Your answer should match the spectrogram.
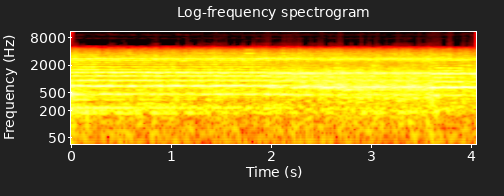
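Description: A Quran reciter's voice holding one long melodic note in chanted Quranic recitation (tajwid), shifting slightly near the end.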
